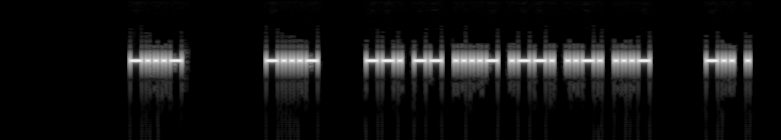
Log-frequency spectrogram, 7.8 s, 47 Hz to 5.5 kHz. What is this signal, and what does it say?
Morse code, heard as a keyed tone, about 30 wpm, 700 Hz. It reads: <BT> <BT> GM4PFV DE
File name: UK MASTER QSOs TRAINING / 30WPM / UK MASTER QSOs 0016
